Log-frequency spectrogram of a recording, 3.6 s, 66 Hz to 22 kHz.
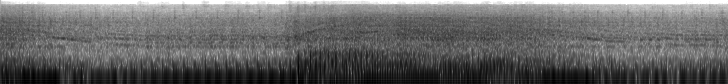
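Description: A Triumph Bonneville motorcycle fitted with a TOR exhaust idles with a deep throbbing burble, then revs up to about 4,000 rpm and falls back, the rising and falling engine note loud and close with no talking.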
